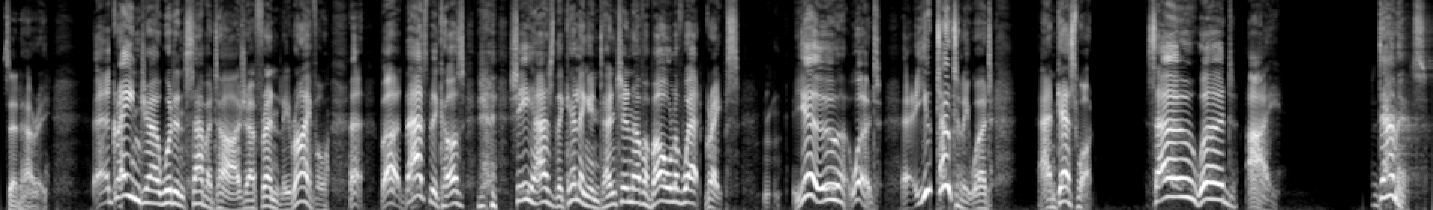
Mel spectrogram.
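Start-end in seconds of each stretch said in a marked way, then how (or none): 1.2-17.1 high, innocent schoolboy; Harry voice. Acted. 18.3-19.0 Draco cursing; high, frustrated outburst. Acted.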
